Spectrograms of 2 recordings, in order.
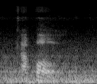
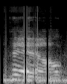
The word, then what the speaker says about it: Coppell: It's actually Coppell. Coppell, Texas. Not Capel. It's spelled like Capel, but it's pronounced Coppell.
